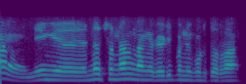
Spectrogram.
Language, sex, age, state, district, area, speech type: Tamil, male, 60+, Tamil Nadu, Nilgiris, rural, conversation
